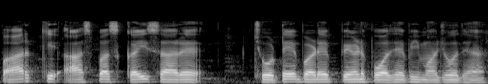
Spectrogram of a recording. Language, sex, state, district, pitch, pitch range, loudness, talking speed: Hindi, male, Jharkhand, Ranchi, 115 Hz, 110-115 Hz, -16 LUFS, 145 wpm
